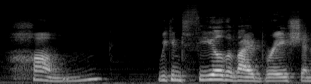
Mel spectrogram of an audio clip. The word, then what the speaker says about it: HAM: I will also say it looks like ham but it's not pronounced like ham it's pronounced h hum so if you want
